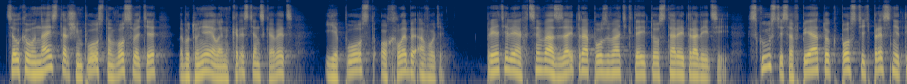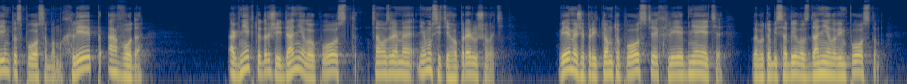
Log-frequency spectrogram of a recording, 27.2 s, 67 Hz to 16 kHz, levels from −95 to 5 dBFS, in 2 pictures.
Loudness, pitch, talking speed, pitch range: -21 LUFS, 135 Hz, 135 wpm, 120-155 Hz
